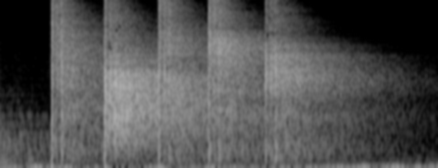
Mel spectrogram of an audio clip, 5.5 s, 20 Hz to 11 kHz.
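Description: Five sharp hand claps, spaced evenly about two-thirds of a second apart, each ringing out into a long, bright reverberation that lingers and blends between claps, in the large main hall of a synagogue built around 1928.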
